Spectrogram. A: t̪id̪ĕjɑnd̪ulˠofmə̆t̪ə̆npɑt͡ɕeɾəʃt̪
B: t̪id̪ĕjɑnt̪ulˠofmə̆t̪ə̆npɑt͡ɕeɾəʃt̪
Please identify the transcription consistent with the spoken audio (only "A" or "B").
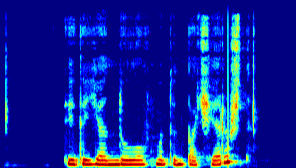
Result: A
